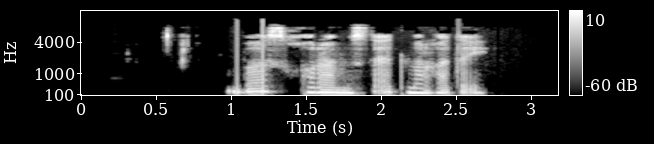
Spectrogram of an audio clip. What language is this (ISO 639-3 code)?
pus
